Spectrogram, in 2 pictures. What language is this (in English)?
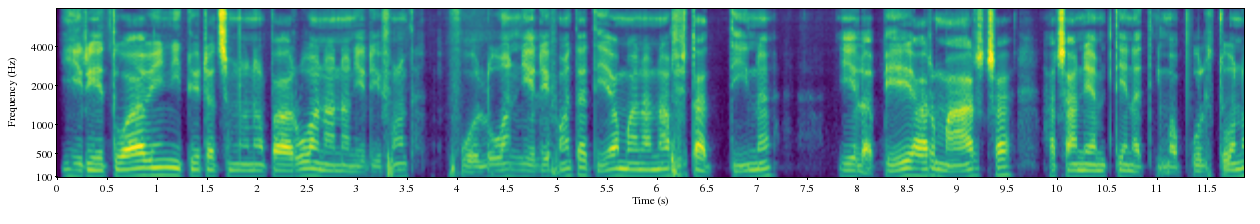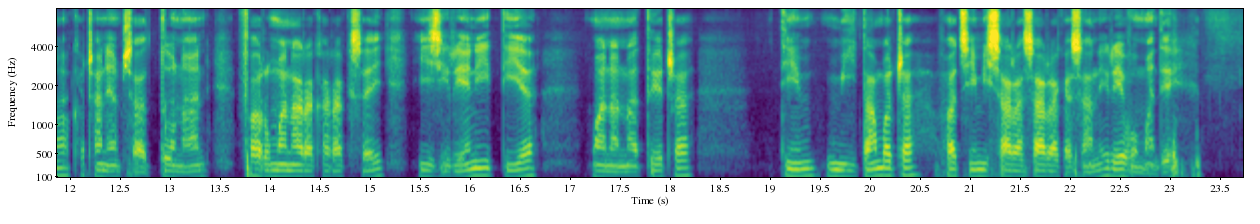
Malagasy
